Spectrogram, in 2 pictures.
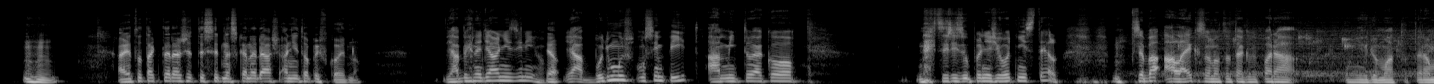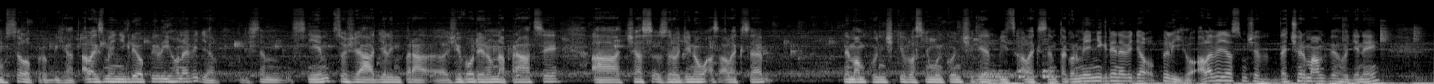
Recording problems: household noises; noticeable; from 12 s on; 10 dB below the speech

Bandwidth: 14.5 kHz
